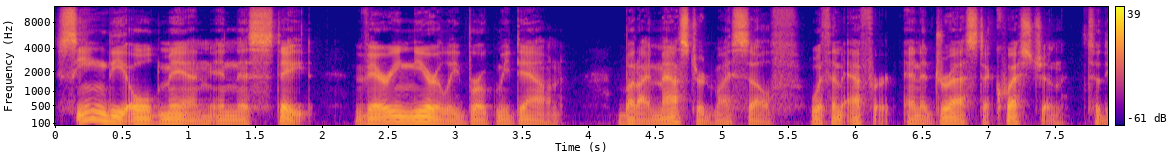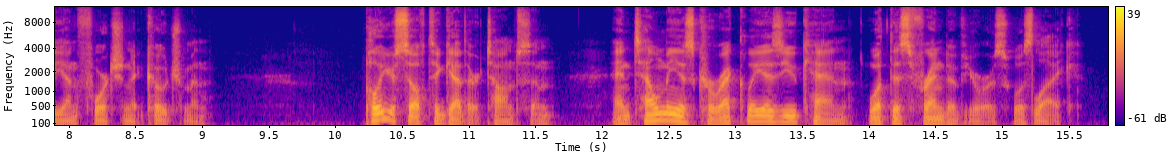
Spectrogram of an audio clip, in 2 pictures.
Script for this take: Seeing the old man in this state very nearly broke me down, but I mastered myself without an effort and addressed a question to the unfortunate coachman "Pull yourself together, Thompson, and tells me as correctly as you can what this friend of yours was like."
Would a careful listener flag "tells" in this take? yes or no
yes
